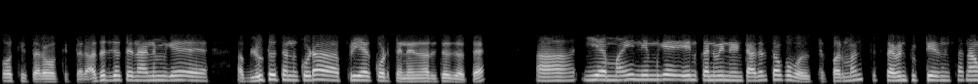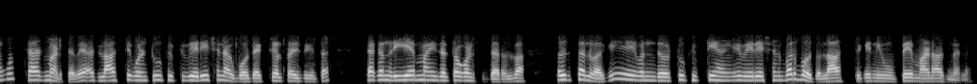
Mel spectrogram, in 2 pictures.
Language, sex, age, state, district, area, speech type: Kannada, male, 18-30, Karnataka, Uttara Kannada, rural, conversation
